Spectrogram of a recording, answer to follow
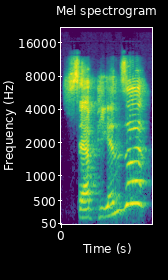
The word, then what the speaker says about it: Sapienza: I have on Zoom with me right now Melissa Sapienza. Is that how you pronounce it?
